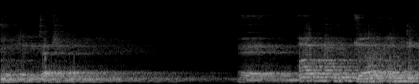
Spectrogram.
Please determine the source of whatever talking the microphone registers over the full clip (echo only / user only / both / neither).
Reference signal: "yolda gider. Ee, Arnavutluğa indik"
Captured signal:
echo only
